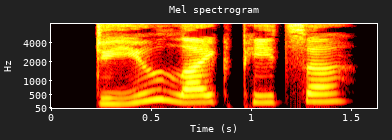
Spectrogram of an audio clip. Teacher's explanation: Make sure your voice rises at the end.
